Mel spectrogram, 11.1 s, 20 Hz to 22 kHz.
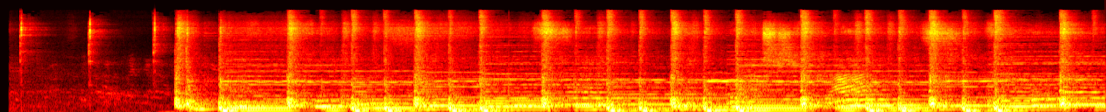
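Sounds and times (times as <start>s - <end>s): drumstick count-in clicks: 0.1s - 1.8s
rock band playing: 1.7s - 11.0s.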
